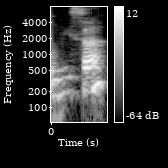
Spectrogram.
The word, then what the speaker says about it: Lisza: So it's Lisza, so I spell it Liza, so Lisa, but it's still Lisa.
